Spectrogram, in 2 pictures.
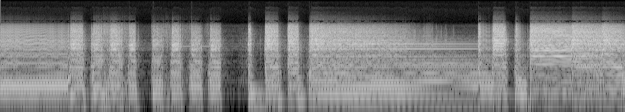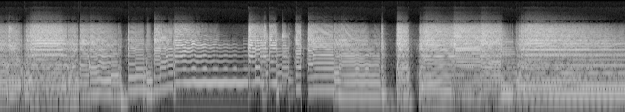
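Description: An electric guitar plays through an overdrive pedal with the gain turned down, giving a mildly distorted, sustained tone in loud strummed chords and riffs with brief pauses, no voices.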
